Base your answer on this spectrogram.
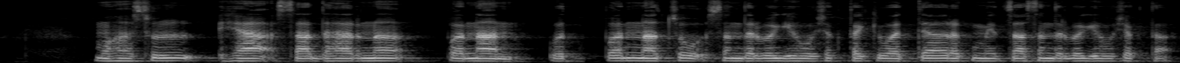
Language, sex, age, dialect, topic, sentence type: Marathi, male, 18-24, Southern Konkan, banking, statement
